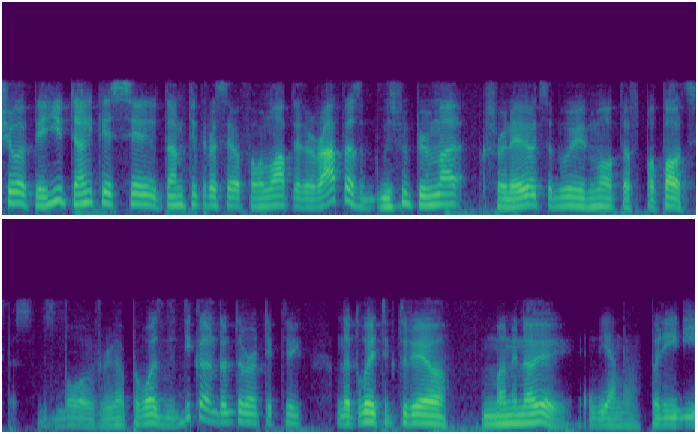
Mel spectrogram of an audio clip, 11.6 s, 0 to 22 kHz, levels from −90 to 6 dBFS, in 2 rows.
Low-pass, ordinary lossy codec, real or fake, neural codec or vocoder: 5.4 kHz; Opus, 32 kbps; fake; codec, 16 kHz, 0.5 kbps, X-Codec, HuBERT features, trained on balanced general audio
